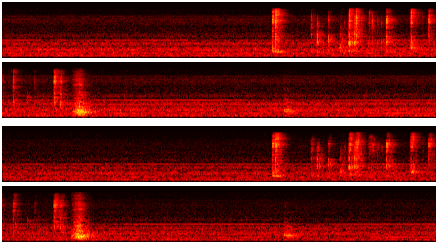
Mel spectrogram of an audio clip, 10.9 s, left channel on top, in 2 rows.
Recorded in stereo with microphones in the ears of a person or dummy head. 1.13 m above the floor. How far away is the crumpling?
About 1.3 m.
